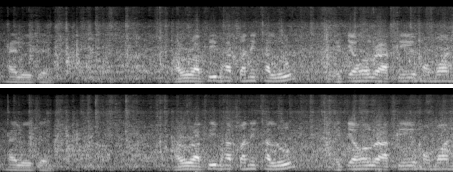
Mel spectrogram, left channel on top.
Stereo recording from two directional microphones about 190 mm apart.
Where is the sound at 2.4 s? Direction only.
10° right (ahead or behind).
